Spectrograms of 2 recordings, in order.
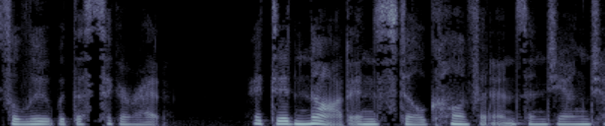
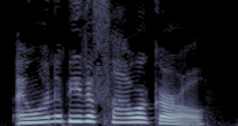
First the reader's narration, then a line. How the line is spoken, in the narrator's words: the girl called out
